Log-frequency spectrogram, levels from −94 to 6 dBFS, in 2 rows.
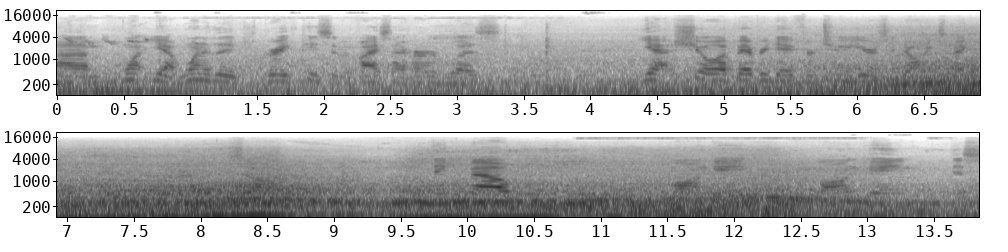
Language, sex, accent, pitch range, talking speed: English, male, American, 85-110 Hz, 140 wpm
